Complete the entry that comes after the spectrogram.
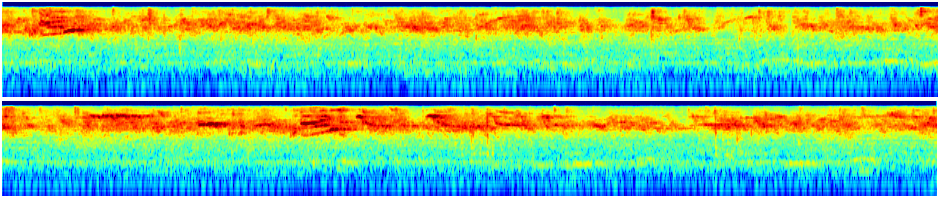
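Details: A flock of Japanese waxwings crowding a dead persimmon tree in a garden, calling with many high, thin, sibilant trilled notes overlapping in a steady hissing chorus, with bursts of wing flapping.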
